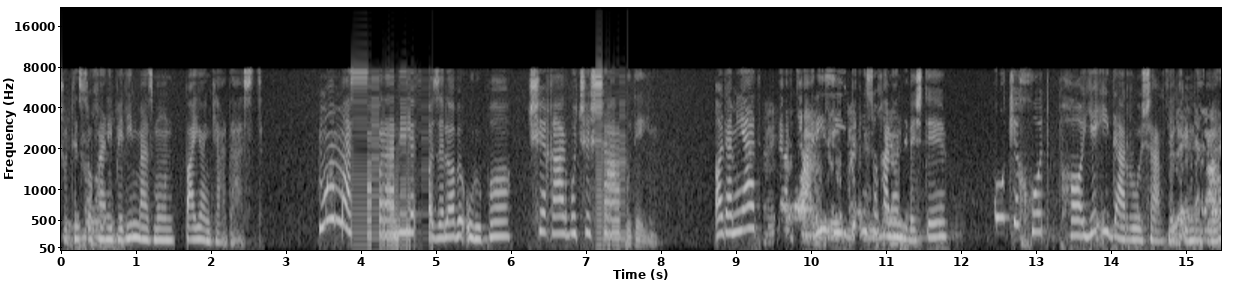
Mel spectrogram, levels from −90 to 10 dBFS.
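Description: Other side's voice leaking through, from 0.08 to 0.72 s, sits about 10 dB under the speech. It likely comes from the far end's loudspeaker reaching the microphone and surviving the echo canceller. It returns from 9.16 to 13.93 s and from 14.76 to 15.44 s, now only about 5 dB down and more intrusive.

Robotic sound from repeated short buffers appears from 3.87 to 4.94 s and again from 7.13 to 7.54 s. The speech turns into a rigid metallic buzz at 100 Hz, which fits roughly 10 ms of audio being looped while most of the real signal is skipped. The likely cause is audio arriving too late to fill each buffer.

Speech suppressed in double talk overlaps the longer leak, at 9.53 to 9.85 s and 10.41 to 11.29 s. The near-end speech dips by up to about 15 dB and then about 10 dB. From 14.74 to 15.25 s there is a shallower dip of about 5 dB. This is likely the echo canceller turning down everything while both sides talk at once.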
